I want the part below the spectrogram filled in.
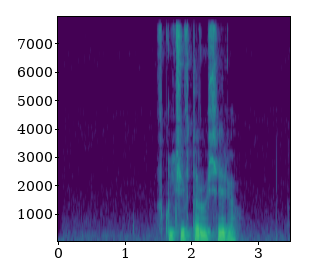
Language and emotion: Russian, neutral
